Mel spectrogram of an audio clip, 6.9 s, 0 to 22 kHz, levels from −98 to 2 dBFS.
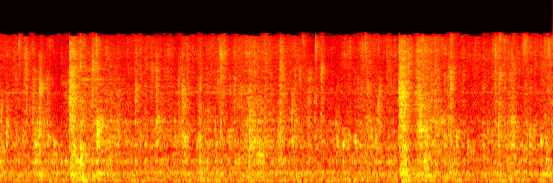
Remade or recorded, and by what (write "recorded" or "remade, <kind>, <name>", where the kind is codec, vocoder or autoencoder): recorded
